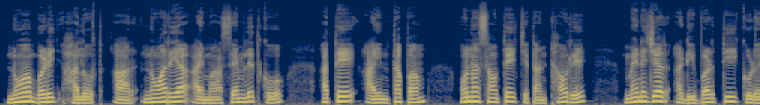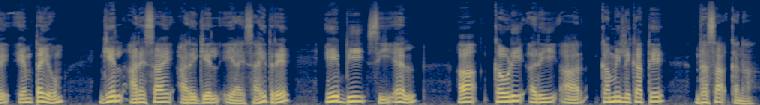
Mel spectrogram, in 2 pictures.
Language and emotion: Santali, neutral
